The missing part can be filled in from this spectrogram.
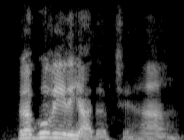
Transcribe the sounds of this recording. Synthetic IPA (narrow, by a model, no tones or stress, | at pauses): ɾɐɡʱuʋiːɾjaːd̪əʋt͡ʃʰḛɦã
